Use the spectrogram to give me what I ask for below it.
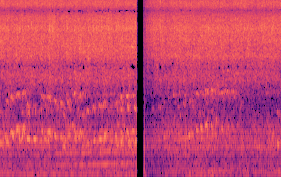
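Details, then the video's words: Frog chorus in a mountain valley at Gyejoksan, Daedeok-gu, Daejeon, South Korea: overlapping trilled croaks repeat steadily over loud stream noise, broken by a sudden brief silent gap midway before the calling resumes. "대전 대덕구 계족산 계곡에 자연의 개구리 울음소리"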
